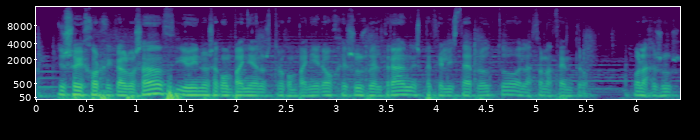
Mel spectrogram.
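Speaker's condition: No condition

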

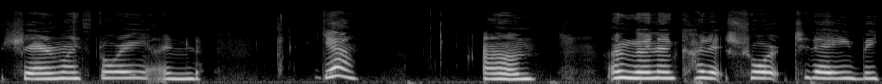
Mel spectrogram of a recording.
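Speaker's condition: Cerebral palsy; born addicted

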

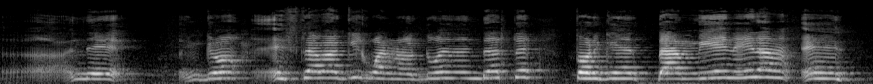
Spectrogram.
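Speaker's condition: Cerebral palsy; attends Atenpace day centre

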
